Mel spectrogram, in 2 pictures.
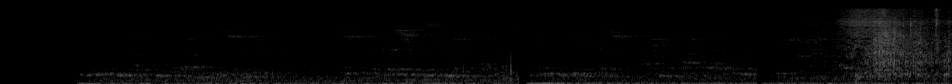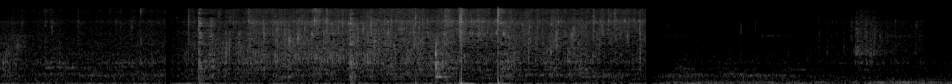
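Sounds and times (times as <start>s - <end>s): chillies sizzling in hot oil: 8.0s - 19.0s.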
